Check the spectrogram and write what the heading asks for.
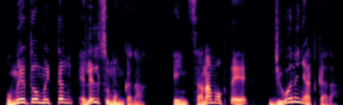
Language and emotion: Santali, happy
